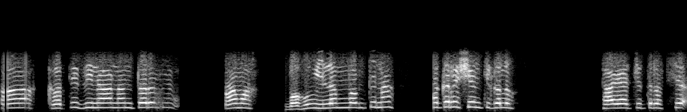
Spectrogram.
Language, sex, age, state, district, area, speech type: Sanskrit, male, 18-30, Karnataka, Uttara Kannada, rural, conversation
